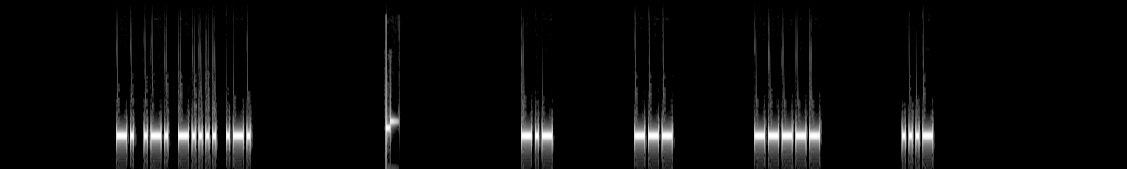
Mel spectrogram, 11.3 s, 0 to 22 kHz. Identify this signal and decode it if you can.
Morse code, heard as a keyed tone, about 36 wpm, spaced as for 15 wpm, 700 Hz. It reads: NR6R KO0V
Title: USA Call Signs - 4 Characters - 8x Character Spacing - 35wpm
